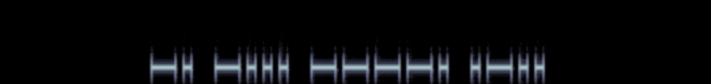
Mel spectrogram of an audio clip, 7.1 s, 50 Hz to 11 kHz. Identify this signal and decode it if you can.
Morse code, heard as a keyed tone, about 15 wpm, 700 Hz. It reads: NB9L
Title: USA Call Signs - 4 Characters - Repeated 2x - 15wpm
